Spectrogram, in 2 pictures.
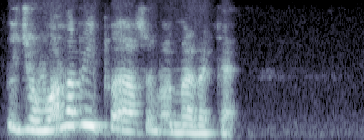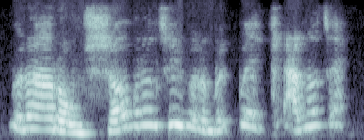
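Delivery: high, fast mocking whine; mock Canadians. Mocking the Canadians refusing to join America, high and fast. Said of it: "the Canadians went".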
